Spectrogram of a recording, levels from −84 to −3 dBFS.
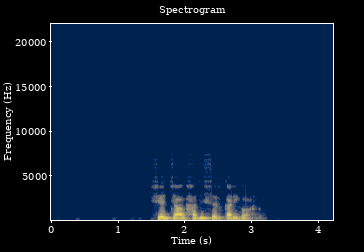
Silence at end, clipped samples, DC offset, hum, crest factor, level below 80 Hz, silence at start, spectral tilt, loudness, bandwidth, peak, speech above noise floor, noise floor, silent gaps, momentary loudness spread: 1.25 s; under 0.1%; under 0.1%; none; 20 dB; -62 dBFS; 1.6 s; -11 dB/octave; -17 LUFS; 4.2 kHz; 0 dBFS; over 74 dB; under -90 dBFS; none; 9 LU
